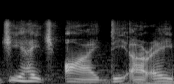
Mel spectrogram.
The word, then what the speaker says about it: Ghidra: The NSA have released Ghidra. That's right, it might be spelled G-H-I-D-R-A, but it's pronounced Ghidra.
